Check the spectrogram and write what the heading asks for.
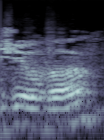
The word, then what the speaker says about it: Jéhovah: C'est Yud He Vav Y H V H, qu'on prononce aujourd'hui Jéhovah.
